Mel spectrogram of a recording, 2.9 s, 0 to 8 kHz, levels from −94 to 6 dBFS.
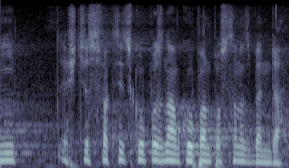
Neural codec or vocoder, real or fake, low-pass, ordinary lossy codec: none; real; 7.2 kHz; Opus, 64 kbps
